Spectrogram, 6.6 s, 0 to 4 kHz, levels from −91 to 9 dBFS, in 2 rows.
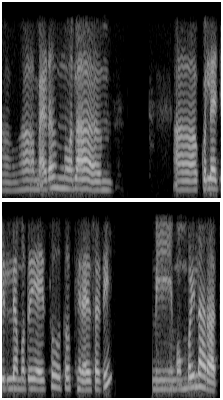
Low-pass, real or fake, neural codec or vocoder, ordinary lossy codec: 3.6 kHz; real; none; none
